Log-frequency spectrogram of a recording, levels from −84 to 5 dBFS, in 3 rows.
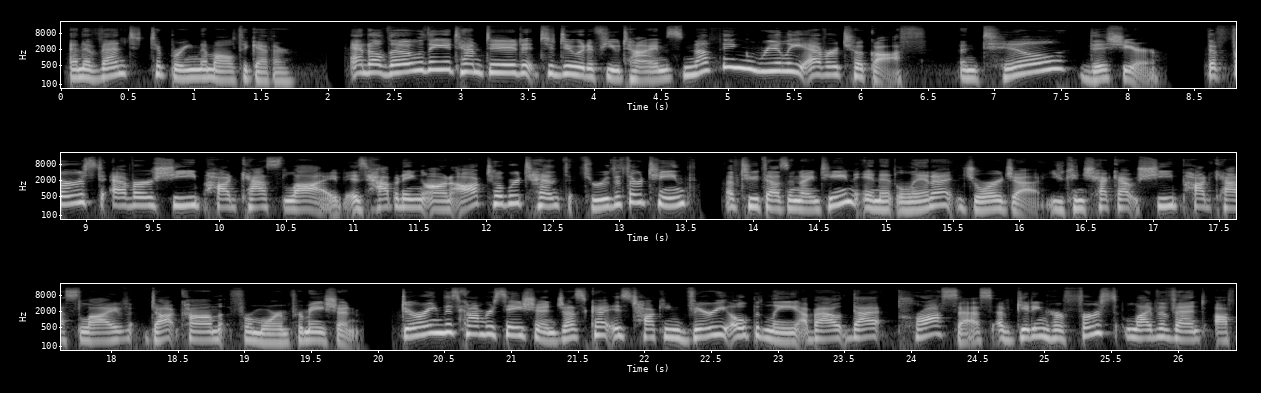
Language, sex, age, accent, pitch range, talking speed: English, female, 30-49, American, 180-245 Hz, 160 wpm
